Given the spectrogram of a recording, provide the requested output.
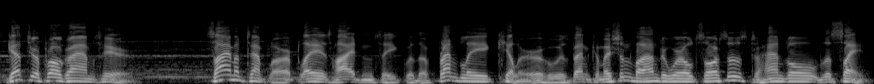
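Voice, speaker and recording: An American male announcer reads scripted lines in 1950s radio style. His mid-pitched voice moves in lively swings over faint music. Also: normal speed, lo-fi sound.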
